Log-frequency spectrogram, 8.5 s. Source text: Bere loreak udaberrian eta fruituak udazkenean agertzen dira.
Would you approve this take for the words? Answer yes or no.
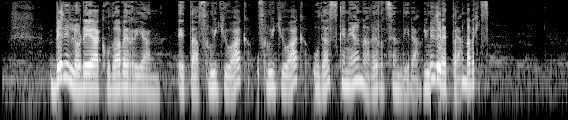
no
